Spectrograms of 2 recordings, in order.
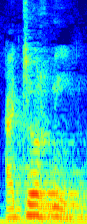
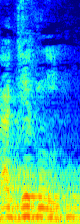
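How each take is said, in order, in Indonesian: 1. Vokal setelah j adalah u. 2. Vokal setelah j adalah i. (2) "bukan ajirni"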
